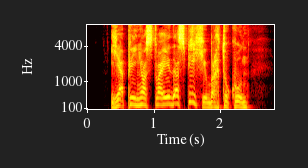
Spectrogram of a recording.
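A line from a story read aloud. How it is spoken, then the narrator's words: Shouted. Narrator (Russian): крикнул Джубадзе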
